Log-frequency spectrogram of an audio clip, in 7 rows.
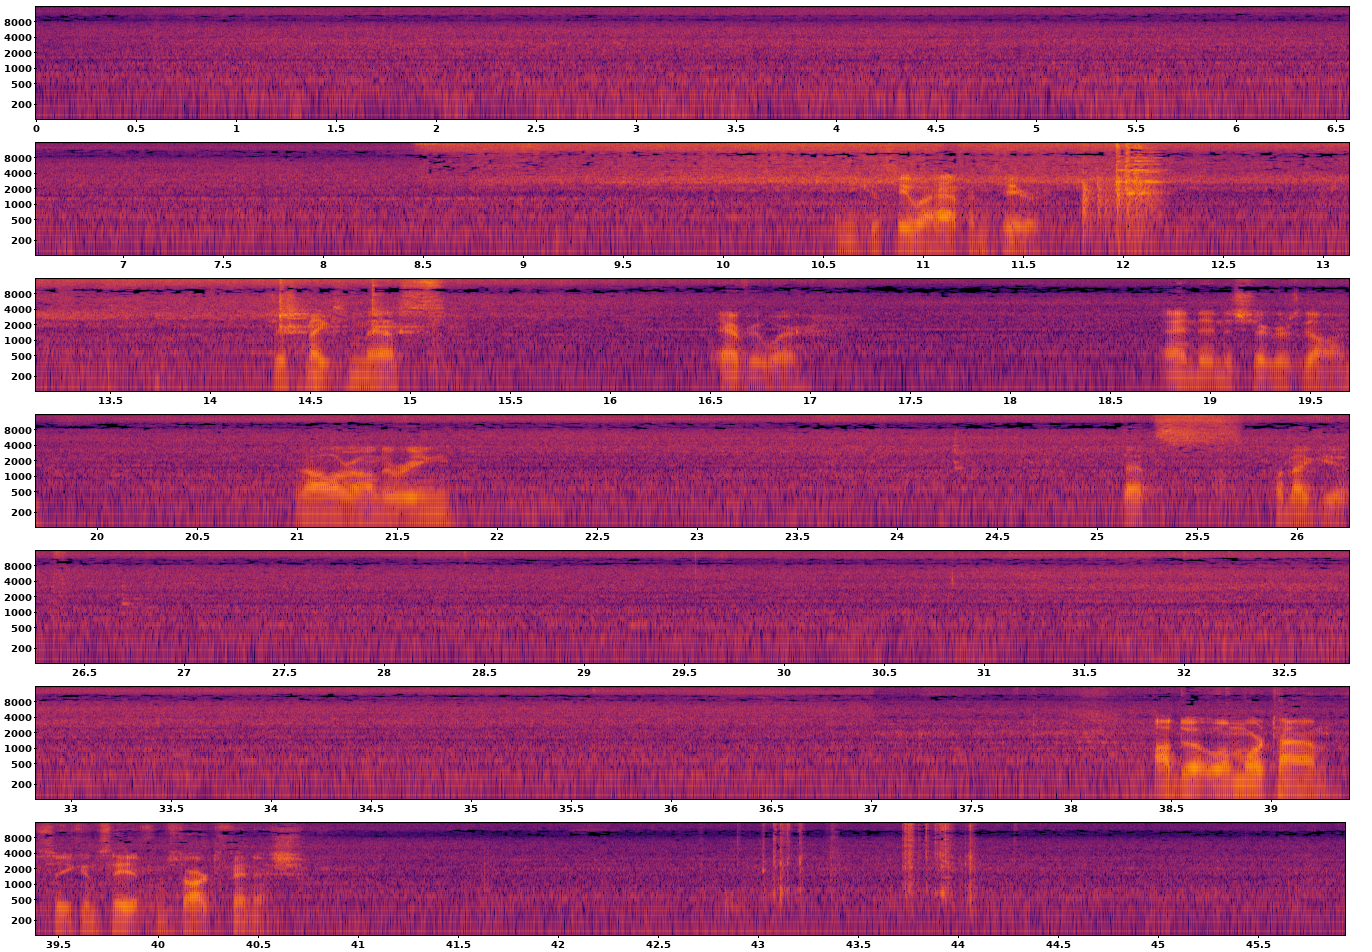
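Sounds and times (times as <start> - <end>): cotton candy machine running: 0.0 - 17.3, 18.1 - 40.8.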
